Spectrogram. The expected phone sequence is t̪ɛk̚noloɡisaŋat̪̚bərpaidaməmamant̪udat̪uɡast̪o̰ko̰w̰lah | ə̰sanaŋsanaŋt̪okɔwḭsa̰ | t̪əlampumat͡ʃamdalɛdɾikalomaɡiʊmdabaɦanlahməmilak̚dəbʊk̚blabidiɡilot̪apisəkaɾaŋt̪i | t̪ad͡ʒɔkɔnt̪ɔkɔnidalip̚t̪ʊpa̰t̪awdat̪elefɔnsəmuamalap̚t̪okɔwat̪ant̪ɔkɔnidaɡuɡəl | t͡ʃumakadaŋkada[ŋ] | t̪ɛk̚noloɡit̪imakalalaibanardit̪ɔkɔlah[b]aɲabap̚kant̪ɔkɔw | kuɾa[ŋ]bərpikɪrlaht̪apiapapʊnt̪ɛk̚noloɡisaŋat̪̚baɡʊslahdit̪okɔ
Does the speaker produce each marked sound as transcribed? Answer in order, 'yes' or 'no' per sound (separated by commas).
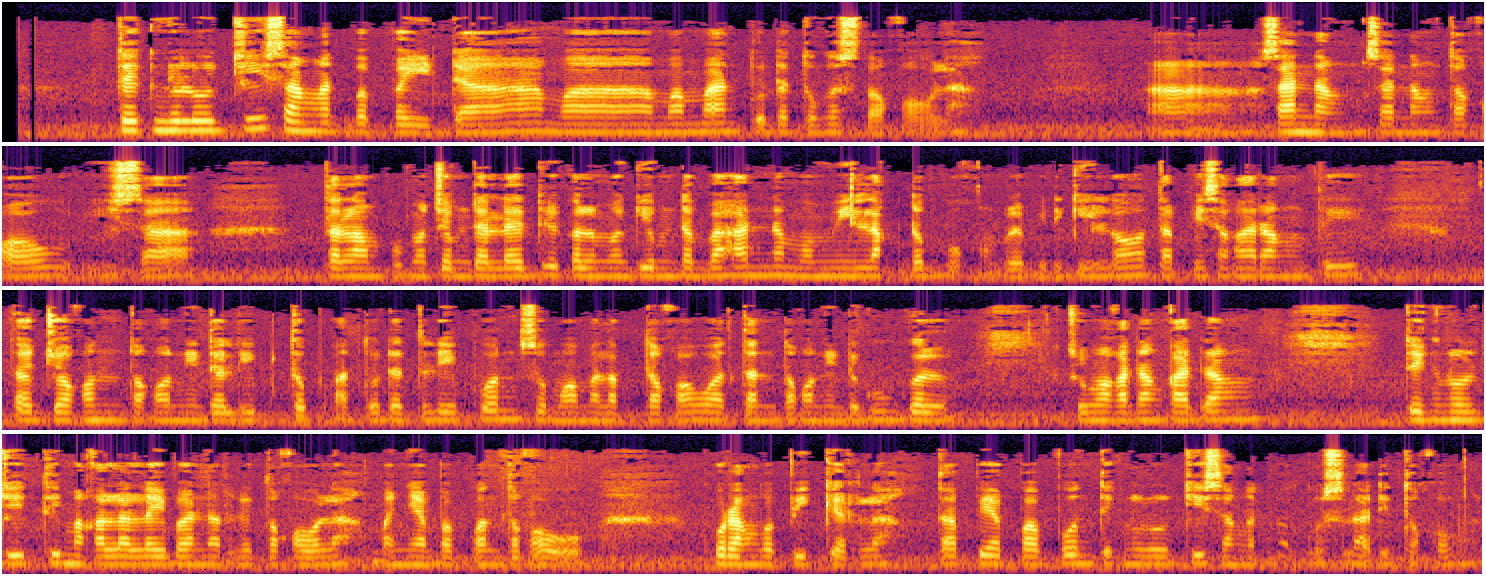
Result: yes, no, yes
